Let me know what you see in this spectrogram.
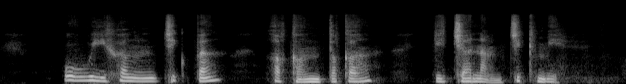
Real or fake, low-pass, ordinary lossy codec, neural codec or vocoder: fake; 10.8 kHz; AAC, 48 kbps; codec, 16 kHz in and 24 kHz out, 0.6 kbps, FocalCodec, streaming, 2048 codes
